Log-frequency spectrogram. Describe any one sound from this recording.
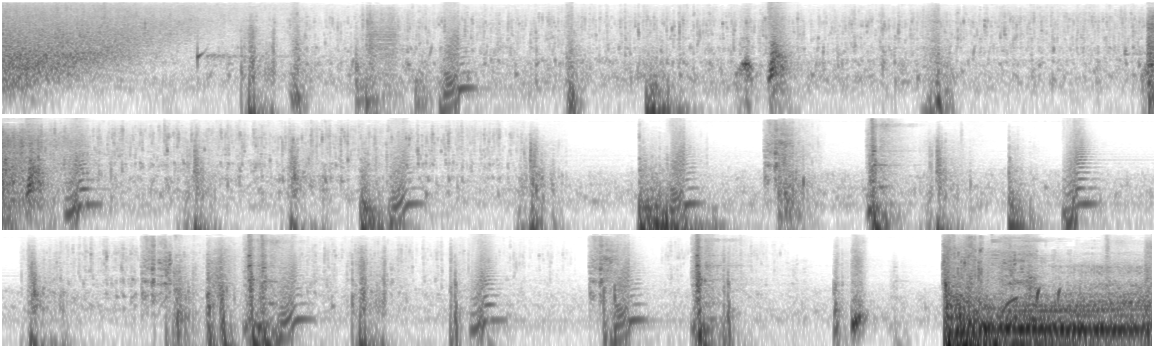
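Short video game sound effects pop and thud as a small character runs and jumps.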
